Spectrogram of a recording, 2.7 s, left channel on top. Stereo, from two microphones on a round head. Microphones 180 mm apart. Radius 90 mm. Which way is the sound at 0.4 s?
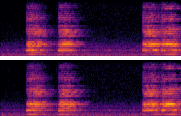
30° left (ahead or behind).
